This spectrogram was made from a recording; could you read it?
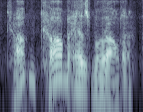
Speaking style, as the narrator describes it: cried Clayton

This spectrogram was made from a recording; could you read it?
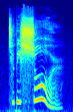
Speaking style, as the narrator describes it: cried Miss Audley, with a vehemence that startled her cousin

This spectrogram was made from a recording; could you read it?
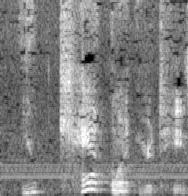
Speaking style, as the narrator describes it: said Robert

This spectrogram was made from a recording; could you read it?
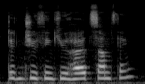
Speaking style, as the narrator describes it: asked Sarah

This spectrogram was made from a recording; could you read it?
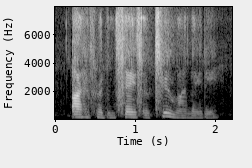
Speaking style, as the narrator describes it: said the girl quietly

